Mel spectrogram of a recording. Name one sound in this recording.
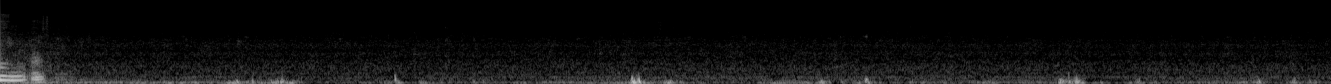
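Soft thumps and handling noises come from yarn and a crochet hook being moved on a table.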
